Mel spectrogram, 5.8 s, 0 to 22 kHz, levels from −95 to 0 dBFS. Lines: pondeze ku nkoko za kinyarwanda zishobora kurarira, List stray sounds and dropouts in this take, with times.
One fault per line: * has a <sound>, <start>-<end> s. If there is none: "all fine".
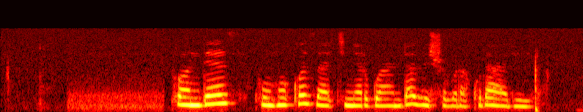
all fine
